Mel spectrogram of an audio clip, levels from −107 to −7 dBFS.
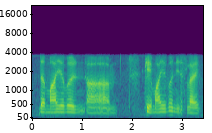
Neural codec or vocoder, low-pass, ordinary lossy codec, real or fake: none; 3.6 kHz; none; real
